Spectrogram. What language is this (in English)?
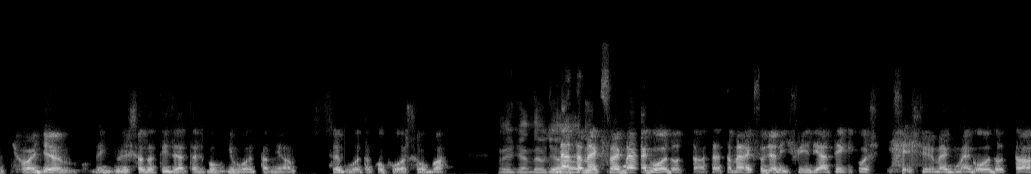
Hungarian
